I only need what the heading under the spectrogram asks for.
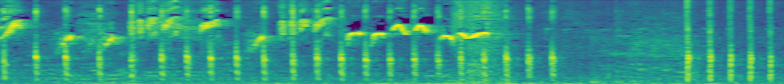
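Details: Chinese hwamei with belly puffed out singing 'khiển khách' song: a series of rising slurred whistles, briefly quickening, set against sharp regular clicks that keep going after the singing stops.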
